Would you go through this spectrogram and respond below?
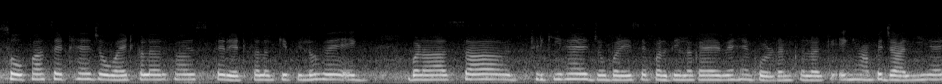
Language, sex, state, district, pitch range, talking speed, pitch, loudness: Hindi, female, Punjab, Fazilka, 210-230 Hz, 205 wpm, 220 Hz, -16 LUFS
